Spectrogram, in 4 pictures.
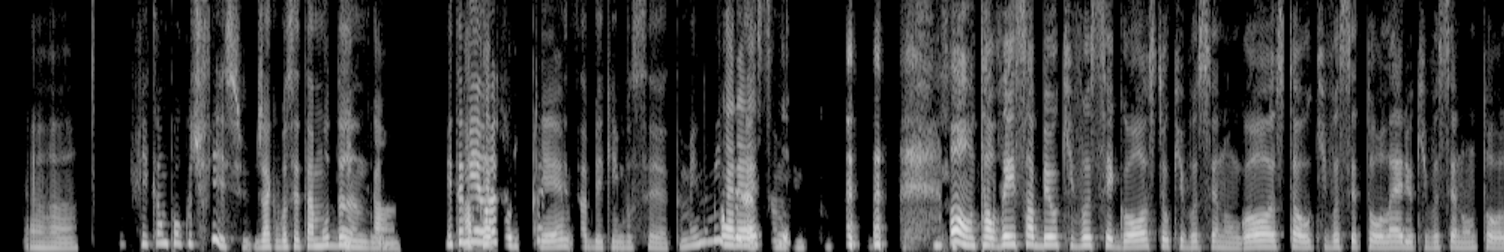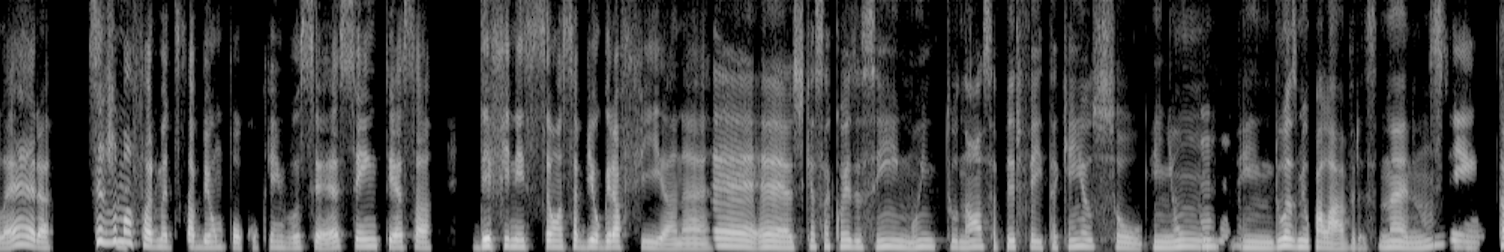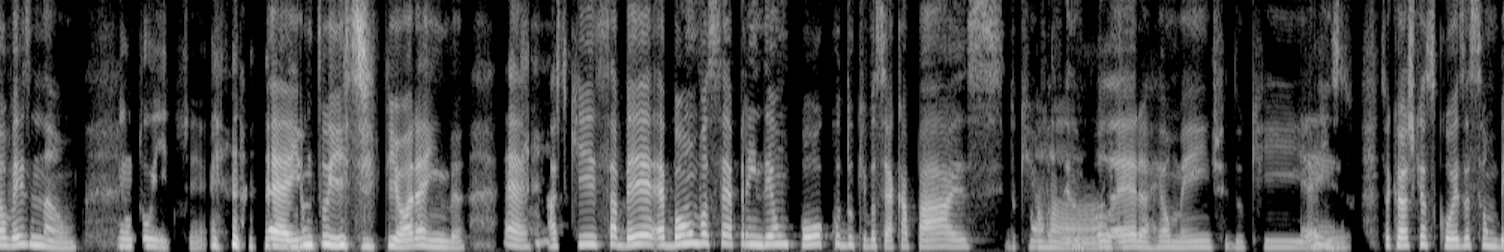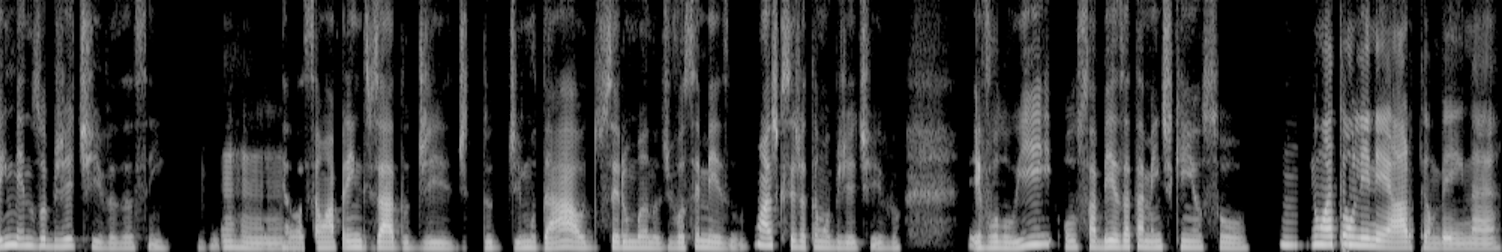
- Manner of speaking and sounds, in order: tapping; laugh; laugh
- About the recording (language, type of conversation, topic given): Portuguese, podcast, Como você lida com dúvidas sobre quem você é?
